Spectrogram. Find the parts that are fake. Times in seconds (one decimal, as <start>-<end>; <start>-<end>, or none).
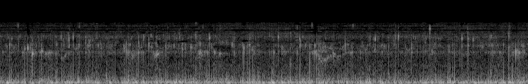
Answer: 2.2-2.9; 4.4-5.3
